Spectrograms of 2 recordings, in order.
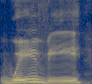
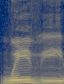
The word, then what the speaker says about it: Wavii: status updates that's exactly how an app called wavy which is spelled w a v i i wavy works it's not unlike an app like Circa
